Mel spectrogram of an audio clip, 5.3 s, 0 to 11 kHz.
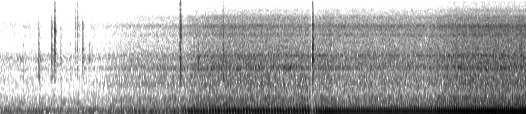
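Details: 2007 Toyota Matrix cabin: switch clicks, then a deep droning hum stepping louder as AC blower speed is raised; noisy blower fan motor.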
